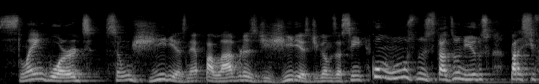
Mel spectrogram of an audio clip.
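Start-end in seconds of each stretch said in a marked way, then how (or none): none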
